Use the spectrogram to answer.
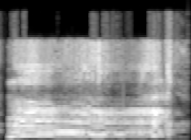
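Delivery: sharp loud yelp of pain; stubbed toe cry. Shown as a demonstration. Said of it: "that's the sound I make when I stub my toe".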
